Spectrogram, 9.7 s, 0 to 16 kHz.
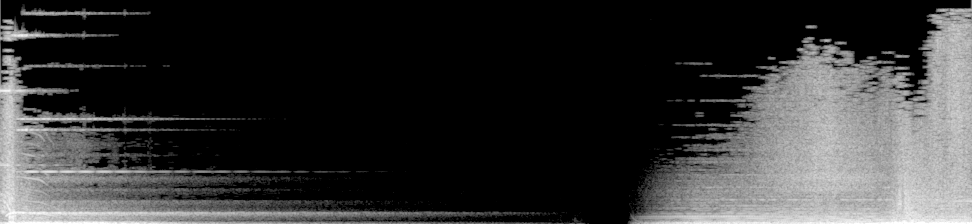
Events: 0.0s-0.5s: human voice
0.0s-5.4s: sound effect
6.2s-9.7s: audio logo

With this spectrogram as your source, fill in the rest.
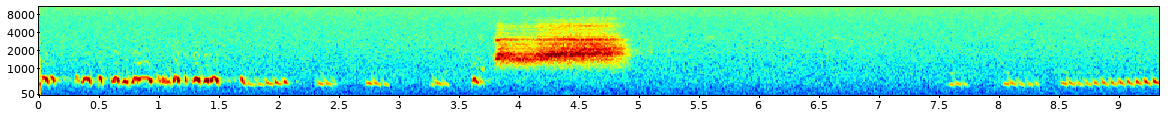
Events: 0.0s-2.1s: bird
0.0s-9.3s: background noise
2.2s-2.5s: bird
2.7s-2.9s: bird
3.2s-3.7s: bird
3.7s-4.9s: animal
7.5s-7.7s: bird
8.0s-8.3s: bird
8.5s-9.3s: bird

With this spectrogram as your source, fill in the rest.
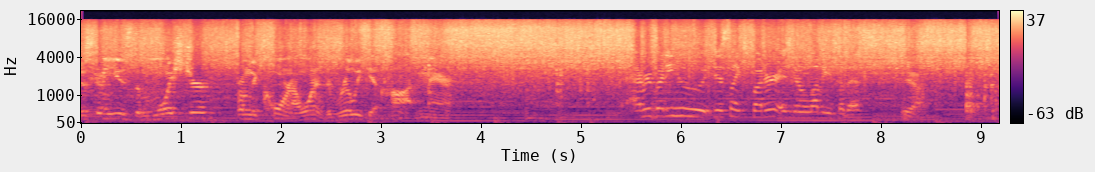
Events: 0.0s-8.4s: conversation
0.0s-9.1s: music
0.0s-9.1s: sizzle
5.5s-7.8s: female speech
8.2s-8.4s: man speaking

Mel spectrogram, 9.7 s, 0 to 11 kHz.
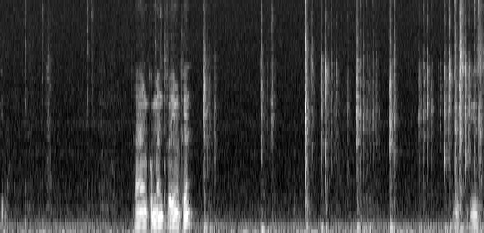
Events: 0.0s-9.6s: mechanisms
0.4s-0.6s: clicking
0.7s-0.9s: clicking
1.7s-1.9s: clicking
2.7s-3.8s: male speech
3.0s-3.3s: clicking
4.0s-4.3s: computer keyboard
5.2s-5.6s: computer keyboard
6.1s-7.0s: computer keyboard
7.1s-7.6s: computer keyboard
7.7s-8.0s: computer keyboard
8.3s-8.7s: computer keyboard
8.8s-9.6s: computer keyboard
9.0s-9.6s: male speech

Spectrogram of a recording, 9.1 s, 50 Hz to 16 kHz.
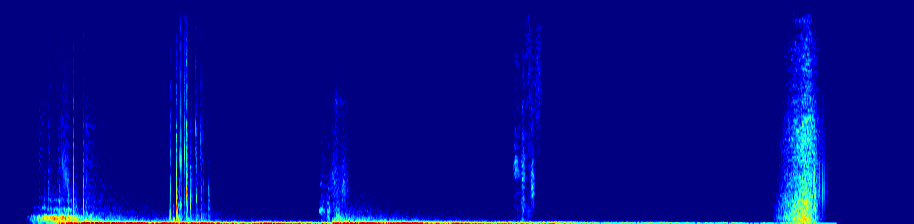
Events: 0.2s-8.4s: stomach rumble
0.2s-0.7s: sound effect
0.4s-0.7s: generic impact sounds
0.8s-0.9s: generic impact sounds
1.6s-2.1s: generic impact sounds
3.2s-3.5s: scrape
5.1s-5.4s: scrape
7.7s-8.3s: scrape

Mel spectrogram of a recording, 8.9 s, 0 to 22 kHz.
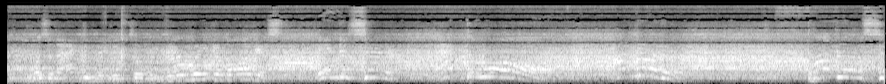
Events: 0.0s-8.8s: hubbub
0.0s-8.8s: mechanisms
0.0s-8.8s: television
0.2s-2.9s: male speech
3.1s-4.0s: male speech
4.3s-5.4s: male speech
6.1s-6.7s: male speech
8.0s-8.8s: male speech

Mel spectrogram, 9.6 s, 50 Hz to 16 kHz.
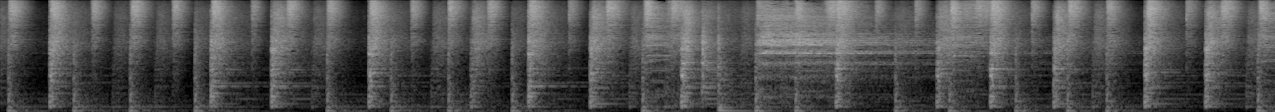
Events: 0.0s-9.5s: music

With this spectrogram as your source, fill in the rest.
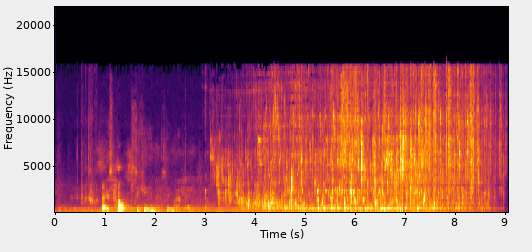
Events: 0.0s-0.5s: human voice
0.0s-9.0s: mechanisms
0.4s-0.5s: tick
0.5s-0.8s: scrape
0.8s-2.0s: female speech
1.3s-1.8s: surface contact
2.1s-2.2s: surface contact
2.1s-2.7s: female speech
2.4s-2.7s: man speaking
2.5s-2.6s: generic impact sounds
3.0s-3.0s: tick
3.1s-9.0s: frying (food)

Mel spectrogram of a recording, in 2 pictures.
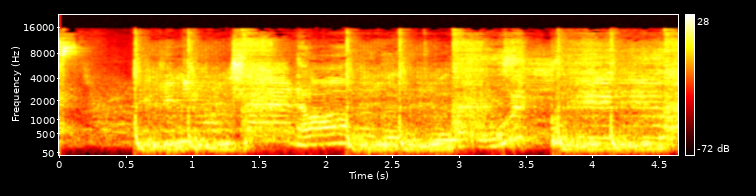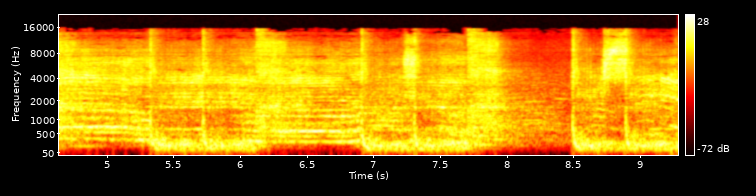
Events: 0.0s-9.2s: music
0.5s-7.4s: male singing
8.7s-9.2s: female singing

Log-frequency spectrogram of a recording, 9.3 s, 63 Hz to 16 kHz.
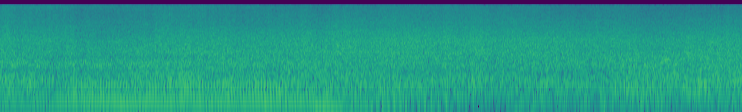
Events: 0.0s-9.2s: waves
0.7s-3.9s: mechanisms
8.2s-8.5s: human voice

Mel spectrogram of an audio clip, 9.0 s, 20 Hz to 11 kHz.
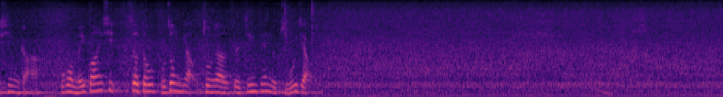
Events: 0.0s-0.6s: woman speaking
0.0s-9.0s: mechanisms
0.7s-3.8s: woman speaking
3.5s-3.9s: generic impact sounds

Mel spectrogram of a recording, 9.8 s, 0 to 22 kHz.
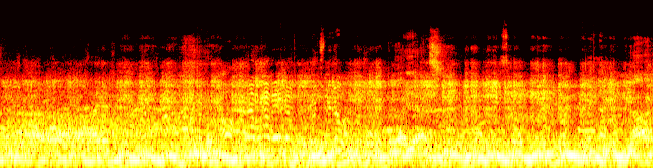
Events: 0.0s-9.7s: speech babble
0.0s-9.7s: music
1.2s-1.6s: male speech
3.3s-4.3s: male speech
4.7s-5.1s: male speech
5.8s-6.6s: male speech
8.9s-9.0s: tick
9.4s-9.7s: male speech

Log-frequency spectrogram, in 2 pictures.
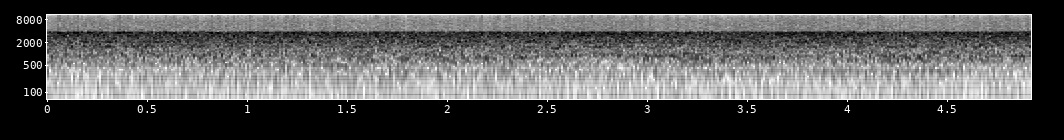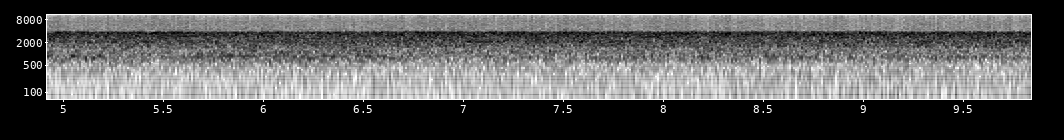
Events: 0.0s-9.8s: helicopter

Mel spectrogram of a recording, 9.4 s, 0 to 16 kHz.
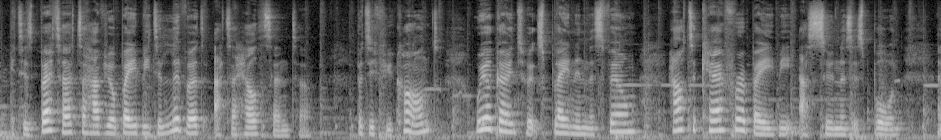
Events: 0.0s-3.1s: female speech
0.0s-9.4s: music
3.3s-3.5s: breathing
3.4s-4.3s: female speech
4.4s-4.7s: breathing
4.7s-6.4s: female speech
6.4s-6.6s: breathing
6.6s-9.0s: female speech
9.0s-9.3s: breathing

